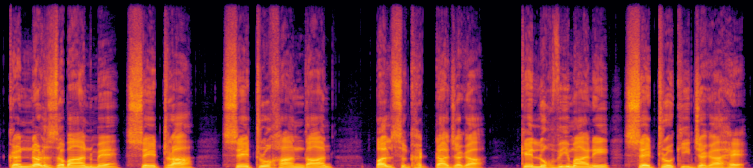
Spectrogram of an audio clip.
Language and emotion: Urdu, neutral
